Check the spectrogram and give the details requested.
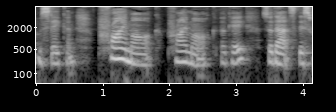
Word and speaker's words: Primark: Primark Primark or Primark the correct pronunciation is I I Primark Primark because it's two words together it's Prime which means number one and Mark Prime Mark Primark Primark and it's I think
